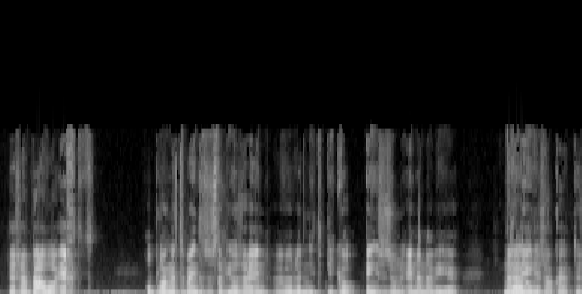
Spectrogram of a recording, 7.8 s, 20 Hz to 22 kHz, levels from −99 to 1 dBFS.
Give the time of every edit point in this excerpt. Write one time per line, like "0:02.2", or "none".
0:04.8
